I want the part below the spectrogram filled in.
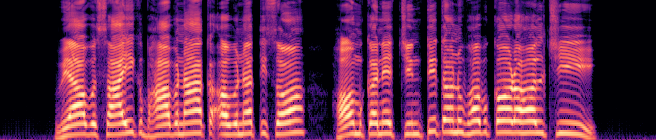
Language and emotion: Maithili, fearful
